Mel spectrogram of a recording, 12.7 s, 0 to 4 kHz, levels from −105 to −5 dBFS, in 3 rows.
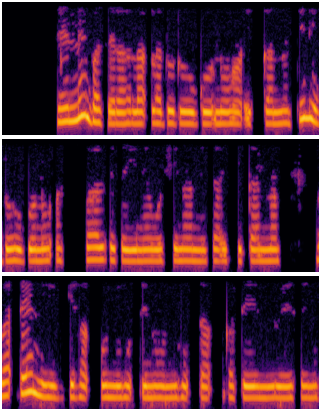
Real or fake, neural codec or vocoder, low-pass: real; none; 3.6 kHz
